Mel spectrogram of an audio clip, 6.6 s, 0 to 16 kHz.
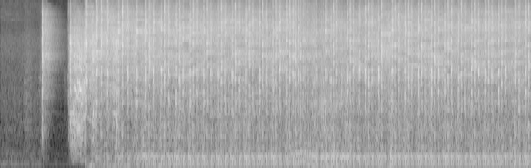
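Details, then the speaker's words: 1990 Harley-Davidson 883 EVO Sportster, fresh Harley intake manifold, Keihin CV carburetor and Ultima single-fire ignition, cold start on choke after priming with little fuel: fires and settles into an even potato-potato twin idle; normal start. "How about that? Sounds like it's working just fine. Sound good to you?"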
